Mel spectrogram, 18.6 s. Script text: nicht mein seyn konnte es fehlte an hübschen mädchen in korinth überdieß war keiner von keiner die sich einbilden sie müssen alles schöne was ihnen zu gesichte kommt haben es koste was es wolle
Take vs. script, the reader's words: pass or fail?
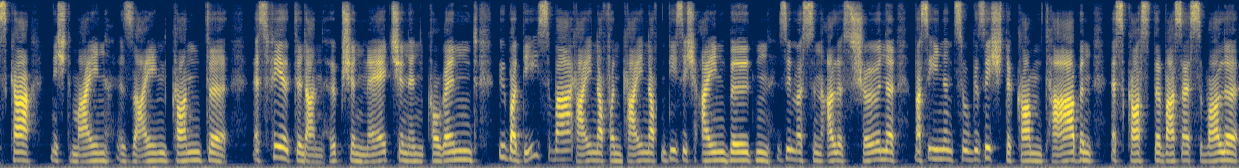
pass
